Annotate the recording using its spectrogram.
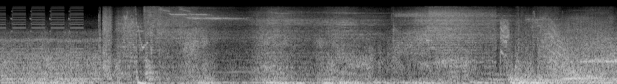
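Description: A whoosh rushes past.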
